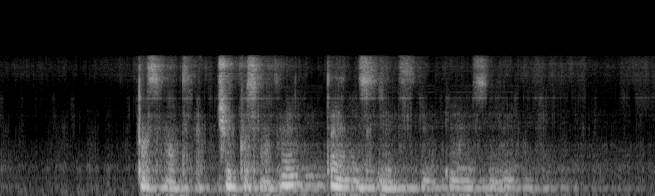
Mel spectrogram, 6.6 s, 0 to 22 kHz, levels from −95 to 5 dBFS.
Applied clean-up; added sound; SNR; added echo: neural separator model SepFormer DNS4.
